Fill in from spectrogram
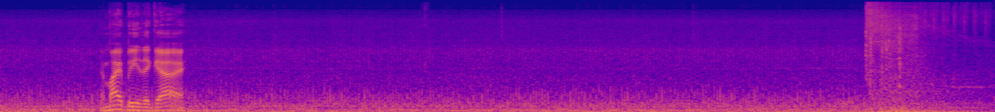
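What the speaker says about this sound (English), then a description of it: "There goes somebody driving by right there." A vehicle driving by in Dune Awakening: a steady engine drone runs throughout, with a louder whirring pass near the start and again at the end. Someone talks briefly.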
